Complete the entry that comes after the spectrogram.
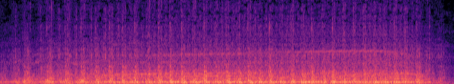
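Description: A sewing machine runs steadily as it stitches slippery ripstop hammock fabric, a continuous close, loud mechanical whir with rapid needle rhythm for about four seconds, then stops.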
